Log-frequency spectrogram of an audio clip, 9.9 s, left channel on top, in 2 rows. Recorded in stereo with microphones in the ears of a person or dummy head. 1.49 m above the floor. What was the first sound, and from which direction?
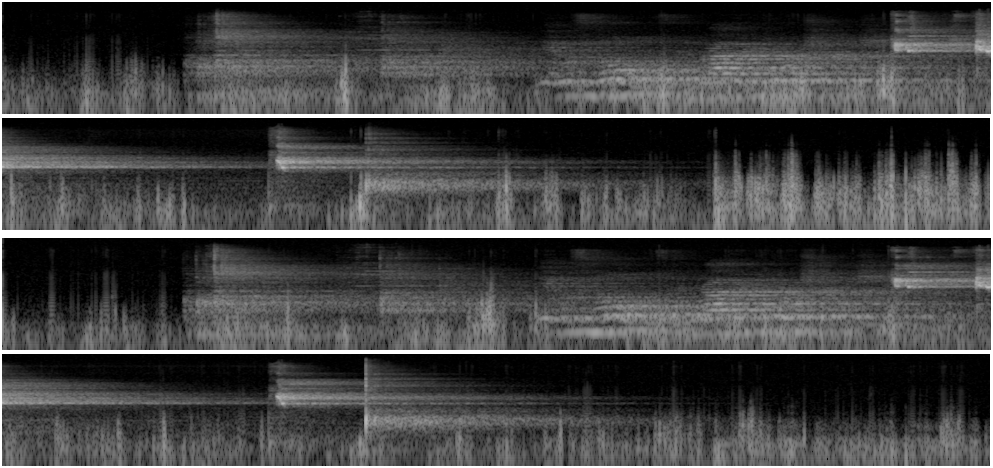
A squeak, 65° right (ahead or behind).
